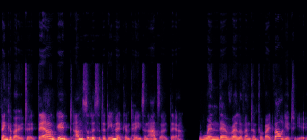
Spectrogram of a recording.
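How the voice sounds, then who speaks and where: A woman with a German accent talks at a medium pitch and a fairly quick pace, her tone dark and mellow. Her intonation is lively, and the background is quiet. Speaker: marketing consultant. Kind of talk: talking-head explainer video.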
